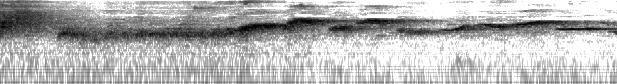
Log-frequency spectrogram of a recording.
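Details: Chinese hwamei kept in captivity sings a short, steady stream of clear whistled notes that wander up and down in pitch, each sliding smoothly into the next.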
